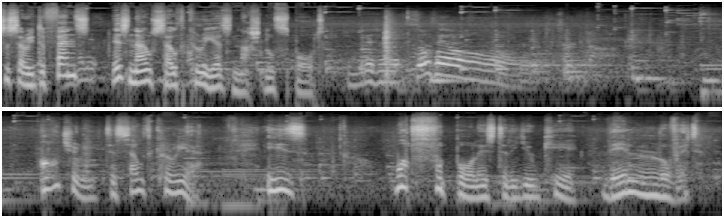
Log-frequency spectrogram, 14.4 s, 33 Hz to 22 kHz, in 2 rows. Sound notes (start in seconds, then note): 4.5 man speaking Korean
